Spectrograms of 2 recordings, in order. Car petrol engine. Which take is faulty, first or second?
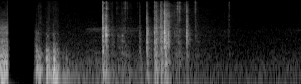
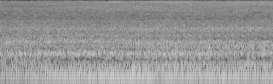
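second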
